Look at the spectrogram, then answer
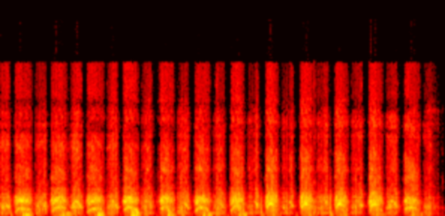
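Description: A hand saw cutting through aluminum in steady back-and-forth strokes, a rhythmic rasping scrape of about two strokes per second, close and loud with no talking.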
